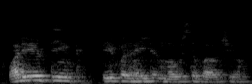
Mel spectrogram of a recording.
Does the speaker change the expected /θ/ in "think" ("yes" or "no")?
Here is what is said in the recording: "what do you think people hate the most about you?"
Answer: yes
